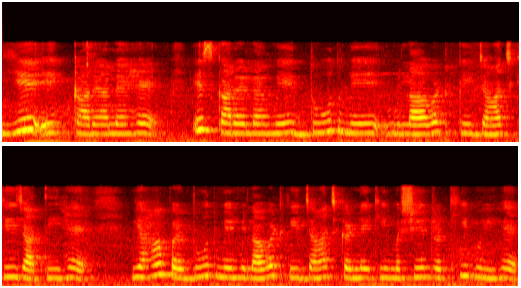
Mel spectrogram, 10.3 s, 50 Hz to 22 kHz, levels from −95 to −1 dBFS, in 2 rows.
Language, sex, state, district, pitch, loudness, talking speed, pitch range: Hindi, female, Bihar, Saran, 240 Hz, -35 LUFS, 160 wpm, 230-255 Hz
